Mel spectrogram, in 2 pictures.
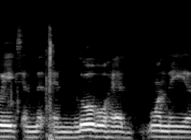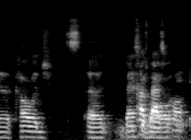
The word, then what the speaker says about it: Louisville: Or Louisville.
